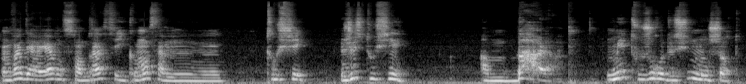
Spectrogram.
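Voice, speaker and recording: A woman's voice: medium pitch, lively intonation, unhurried, far from the mic. A young woman vlogger reading out viewer stories and teasing them in casual, playful chat.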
